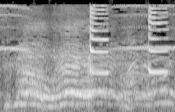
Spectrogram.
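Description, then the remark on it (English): A loud crowd of protesters chants and screams in rising, wavering voices at Detroit's Belle Isle as former Detroit Police Chief James Craig announces his run for governor as a Republican, while two short air horn blasts cut through the noise near the middle and again toward the end. “No, not the air horn, not the chanting or the screaming.”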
